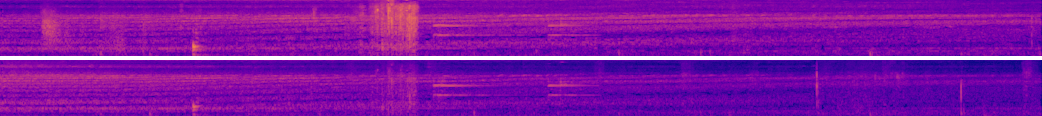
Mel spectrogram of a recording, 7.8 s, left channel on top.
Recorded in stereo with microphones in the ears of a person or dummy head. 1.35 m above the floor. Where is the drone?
40° right (ahead or behind); by 7.8 s 35° left (ahead or behind).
